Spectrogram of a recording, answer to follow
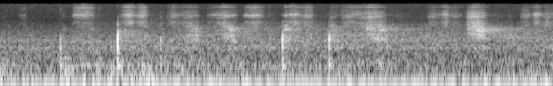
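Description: Chalk writing on a blackboard: a run of short scratching strokes, with sharp ticks where the chalk strikes the board.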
